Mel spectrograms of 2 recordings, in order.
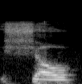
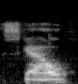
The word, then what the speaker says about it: Scow: I've always said Ash Show. I think the correct pronunciation is Scow, Ash Scow.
